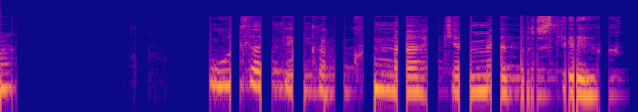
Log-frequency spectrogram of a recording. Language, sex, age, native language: Icelandic, female, 40-49, Icelandic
